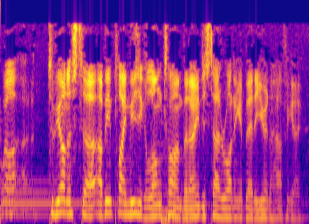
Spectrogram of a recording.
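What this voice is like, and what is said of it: Australian accent. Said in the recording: “got a bit of an accent. ... Australia.”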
